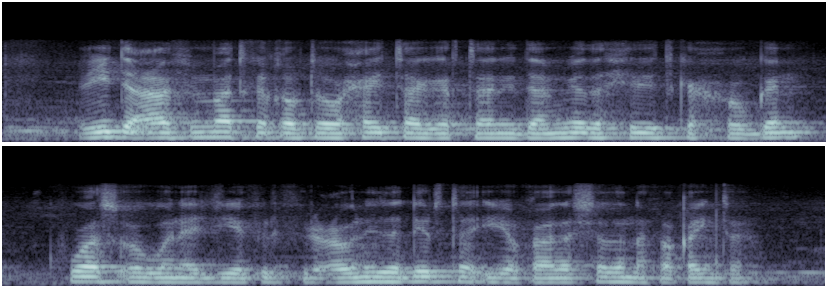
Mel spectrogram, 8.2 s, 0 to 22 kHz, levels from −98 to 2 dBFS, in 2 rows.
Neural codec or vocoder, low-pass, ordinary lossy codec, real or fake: none; 7.2 kHz; none; real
